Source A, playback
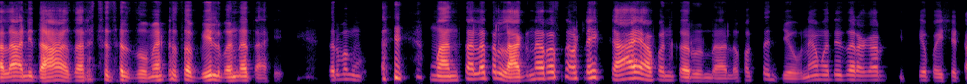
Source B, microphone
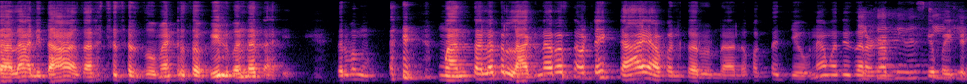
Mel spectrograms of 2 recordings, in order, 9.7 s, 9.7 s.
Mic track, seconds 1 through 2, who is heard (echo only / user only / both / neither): echo only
